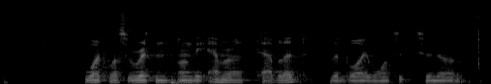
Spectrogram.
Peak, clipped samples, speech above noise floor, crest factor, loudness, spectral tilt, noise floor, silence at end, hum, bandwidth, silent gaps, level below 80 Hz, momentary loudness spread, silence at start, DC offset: -26 dBFS; under 0.1%; 27 dB; 22 dB; -48 LUFS; -6 dB/octave; -75 dBFS; 0.1 s; none; 15 kHz; none; -74 dBFS; 9 LU; 0.05 s; under 0.1%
